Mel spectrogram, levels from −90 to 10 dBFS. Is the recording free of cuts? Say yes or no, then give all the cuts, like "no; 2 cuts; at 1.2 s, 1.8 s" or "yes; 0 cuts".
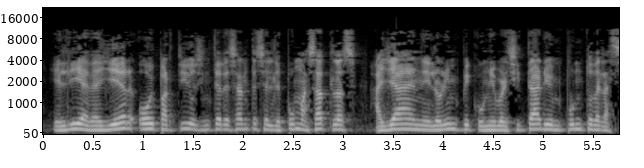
no; 1 cut; at 3.2 s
